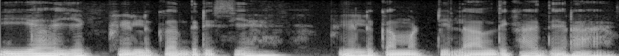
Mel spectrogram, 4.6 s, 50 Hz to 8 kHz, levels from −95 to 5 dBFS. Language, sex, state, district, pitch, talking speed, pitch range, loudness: Hindi, male, Jharkhand, Palamu, 90 Hz, 180 wpm, 85-95 Hz, -15 LUFS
